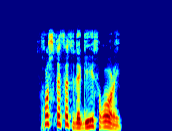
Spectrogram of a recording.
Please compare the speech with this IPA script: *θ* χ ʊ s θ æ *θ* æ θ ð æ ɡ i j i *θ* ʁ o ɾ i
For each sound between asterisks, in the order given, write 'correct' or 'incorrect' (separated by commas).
correct, incorrect, correct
